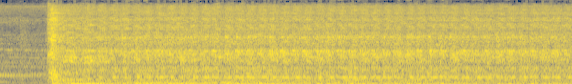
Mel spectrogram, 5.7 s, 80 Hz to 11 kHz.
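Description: A Procharged Ford Coyote V8 running on E85 catches at first fire-up: a sudden loud burst, then a rough, throbbing idle that carries on steadily close by.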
